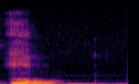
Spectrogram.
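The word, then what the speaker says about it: אם: Le père se prononce Av, la mère se prononce M.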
